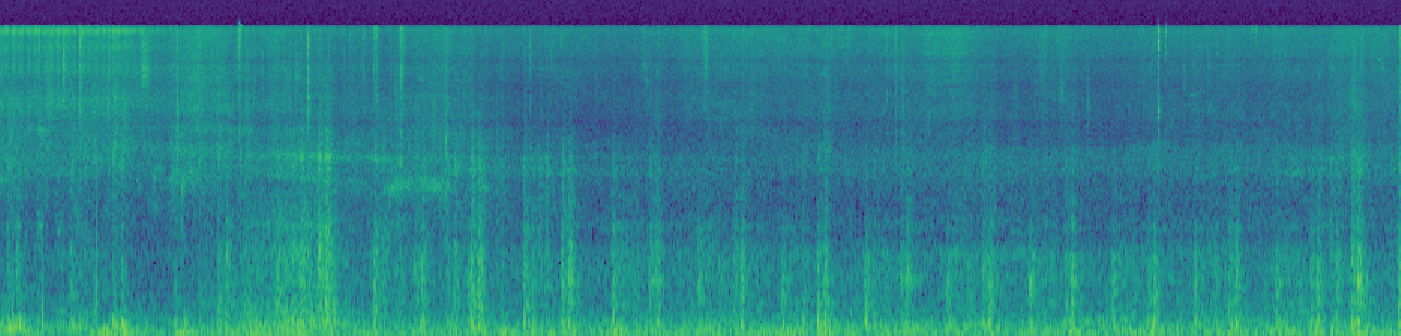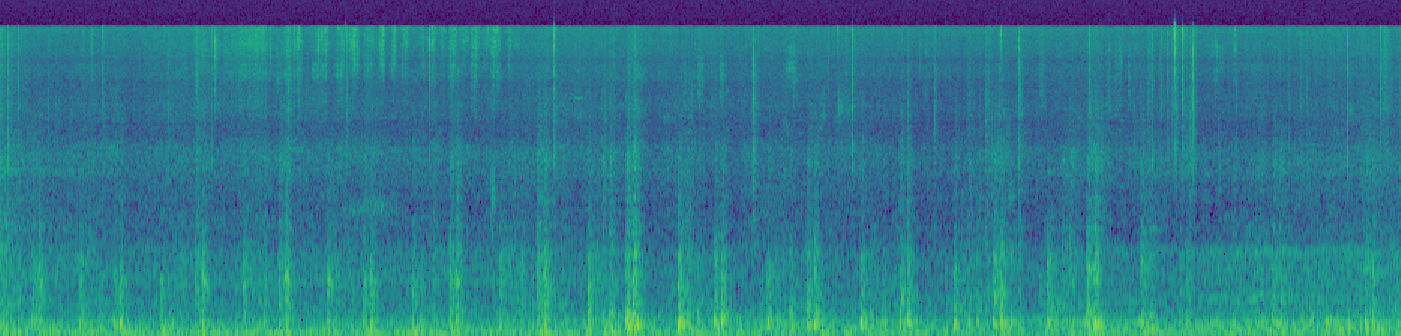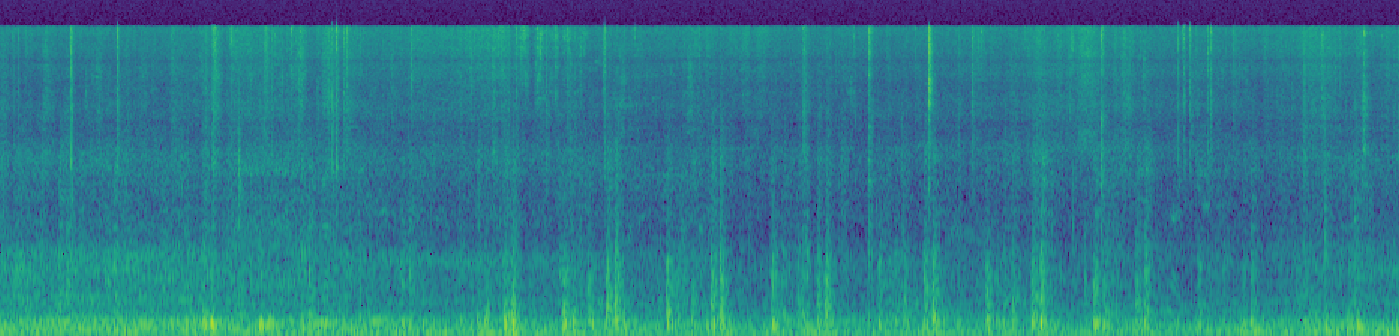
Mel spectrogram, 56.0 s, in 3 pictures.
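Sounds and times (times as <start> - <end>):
train low rumble: 0.0 - 56.0.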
